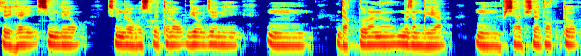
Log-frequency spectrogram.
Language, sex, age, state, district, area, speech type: Bodo, male, 45-60, Assam, Baksa, urban, spontaneous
